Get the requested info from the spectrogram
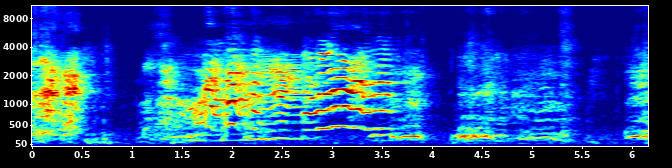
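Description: Shiba Inu dogs play-fighting, growling and barking, with one long, wavering vocal in the middle that rises in pitch before falling back.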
